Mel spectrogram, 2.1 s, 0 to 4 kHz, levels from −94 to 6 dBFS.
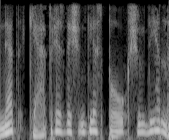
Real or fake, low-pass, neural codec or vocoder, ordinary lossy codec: fake; 3.6 kHz; codec, 24 kHz, 0.9 kbps, WavTokenizer, small release; AAC, 16 kbps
